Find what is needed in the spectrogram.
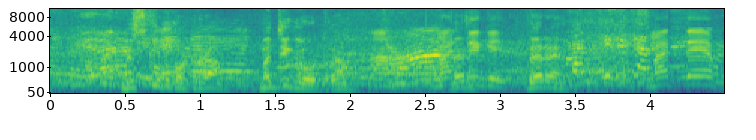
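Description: A crowd of children talking at once into a microphone, many high voices overlapping with no pause.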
